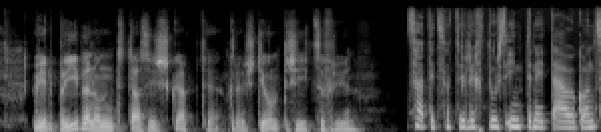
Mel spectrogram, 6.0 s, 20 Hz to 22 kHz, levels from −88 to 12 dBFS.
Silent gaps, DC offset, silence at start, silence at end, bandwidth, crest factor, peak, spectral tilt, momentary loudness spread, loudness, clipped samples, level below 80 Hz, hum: none; under 0.1%; 0.05 s; 0 s; 17 kHz; 18 dB; -4 dBFS; -5 dB/octave; 10 LU; -22 LUFS; under 0.1%; -54 dBFS; none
